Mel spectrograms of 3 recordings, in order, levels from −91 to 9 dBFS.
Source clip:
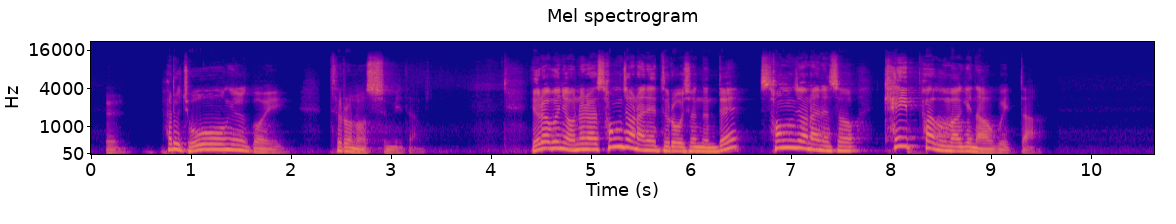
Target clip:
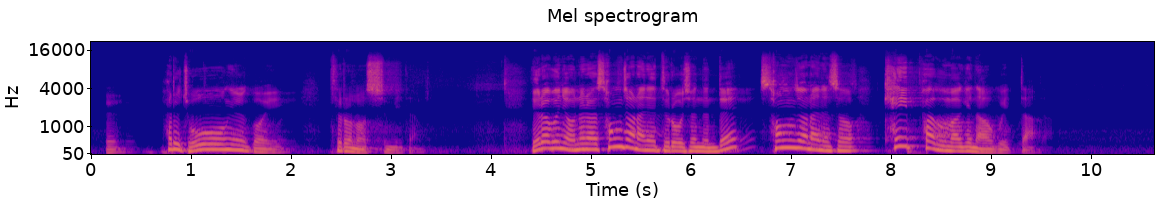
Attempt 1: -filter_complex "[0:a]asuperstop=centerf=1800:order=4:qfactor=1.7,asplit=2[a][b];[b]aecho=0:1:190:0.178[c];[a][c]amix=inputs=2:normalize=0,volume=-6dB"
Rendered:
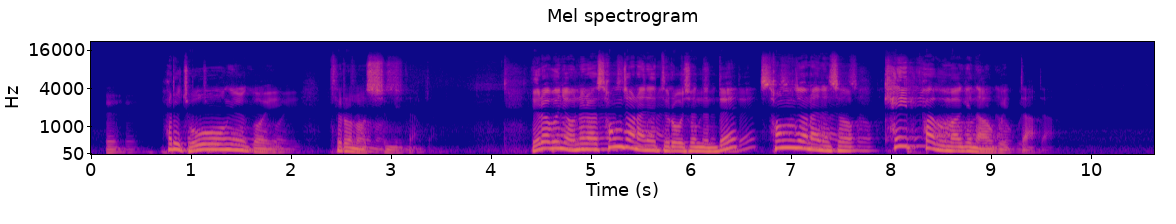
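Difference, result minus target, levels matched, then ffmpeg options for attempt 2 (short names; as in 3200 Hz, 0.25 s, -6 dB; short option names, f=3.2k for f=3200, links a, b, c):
echo-to-direct +10.5 dB
-filter_complex "[0:a]asuperstop=centerf=1800:order=4:qfactor=1.7,asplit=2[a][b];[b]aecho=0:1:190:0.0531[c];[a][c]amix=inputs=2:normalize=0,volume=-6dB"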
